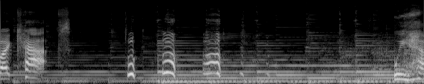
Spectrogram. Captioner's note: laughs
